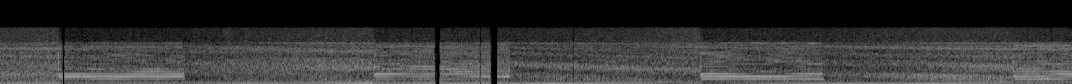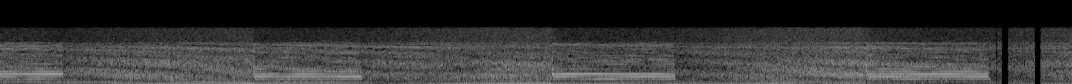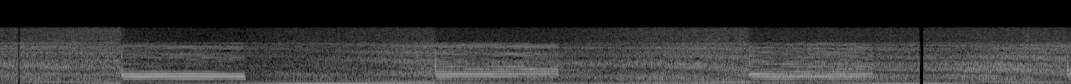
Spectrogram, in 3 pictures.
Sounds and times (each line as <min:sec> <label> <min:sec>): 0:00.0 The Buzzer 0:01.9
0:03.7 The Buzzer 0:05.2
0:06.9 The Buzzer 0:08.4
0:09.6 The Buzzer 0:14.4
0:15.6 The Buzzer 0:17.6
0:18.7 The Buzzer 0:20.7
0:22.6 The Buzzer 0:24.0
0:25.6 The Buzzer 0:27.1
0:28.0 The Buzzer 0:30.4
0:31.4 The Buzzer 0:32.1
